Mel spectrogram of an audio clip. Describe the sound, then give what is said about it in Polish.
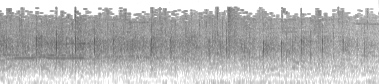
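A crowd applauds steadily, dense overlapping claps forming a continuous bright patter that holds at an even level throughout, with a faint tonal whistle-like line briefly audible early on. “Kolejny, brawa dla niego.”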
